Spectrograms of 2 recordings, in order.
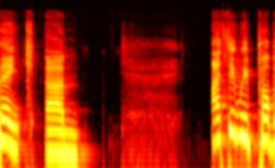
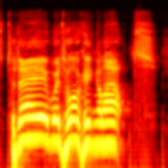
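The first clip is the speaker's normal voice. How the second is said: loud, raised announcement with heavy gravity; hammed-up serious presenter; mock serious presenting; 4 semitones higher, 5 dB louder than usual. Shown as a demonstration. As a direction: overdo a stern show opening. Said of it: "if I was speaking like this".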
